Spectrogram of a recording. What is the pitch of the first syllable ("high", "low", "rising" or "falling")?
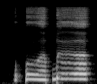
low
